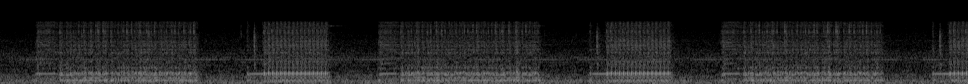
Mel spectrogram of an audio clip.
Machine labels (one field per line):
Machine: slide rail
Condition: abnormal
